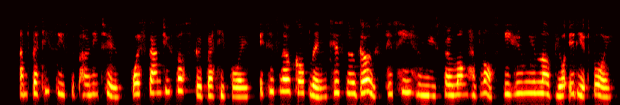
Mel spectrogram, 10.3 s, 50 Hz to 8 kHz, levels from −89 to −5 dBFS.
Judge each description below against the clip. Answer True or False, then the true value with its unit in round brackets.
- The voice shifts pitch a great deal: False (4.0 semitones)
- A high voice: True (270 Hz)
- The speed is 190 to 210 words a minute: True (205 wpm)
